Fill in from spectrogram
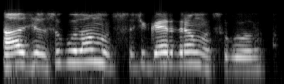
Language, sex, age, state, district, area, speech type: Kashmiri, male, 18-30, Jammu and Kashmir, Kupwara, urban, conversation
